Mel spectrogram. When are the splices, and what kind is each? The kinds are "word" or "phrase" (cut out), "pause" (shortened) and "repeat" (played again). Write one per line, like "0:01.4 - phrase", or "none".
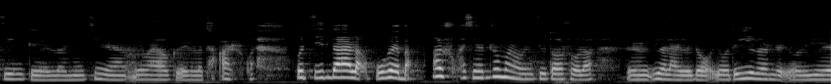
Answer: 0:04.3 - pause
